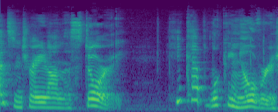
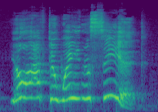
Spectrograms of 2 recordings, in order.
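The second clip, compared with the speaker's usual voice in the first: teasing singsong; faster than usual. Acted. Gilbert teasing Lewis.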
